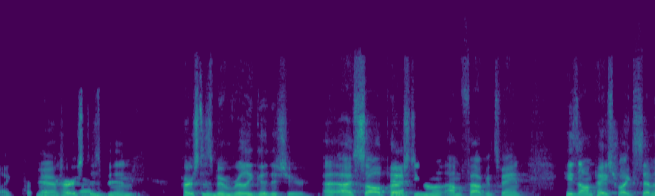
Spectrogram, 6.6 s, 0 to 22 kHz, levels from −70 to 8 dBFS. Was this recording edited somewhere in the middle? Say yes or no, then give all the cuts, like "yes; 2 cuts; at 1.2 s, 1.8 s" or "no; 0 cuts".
no; 0 cuts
